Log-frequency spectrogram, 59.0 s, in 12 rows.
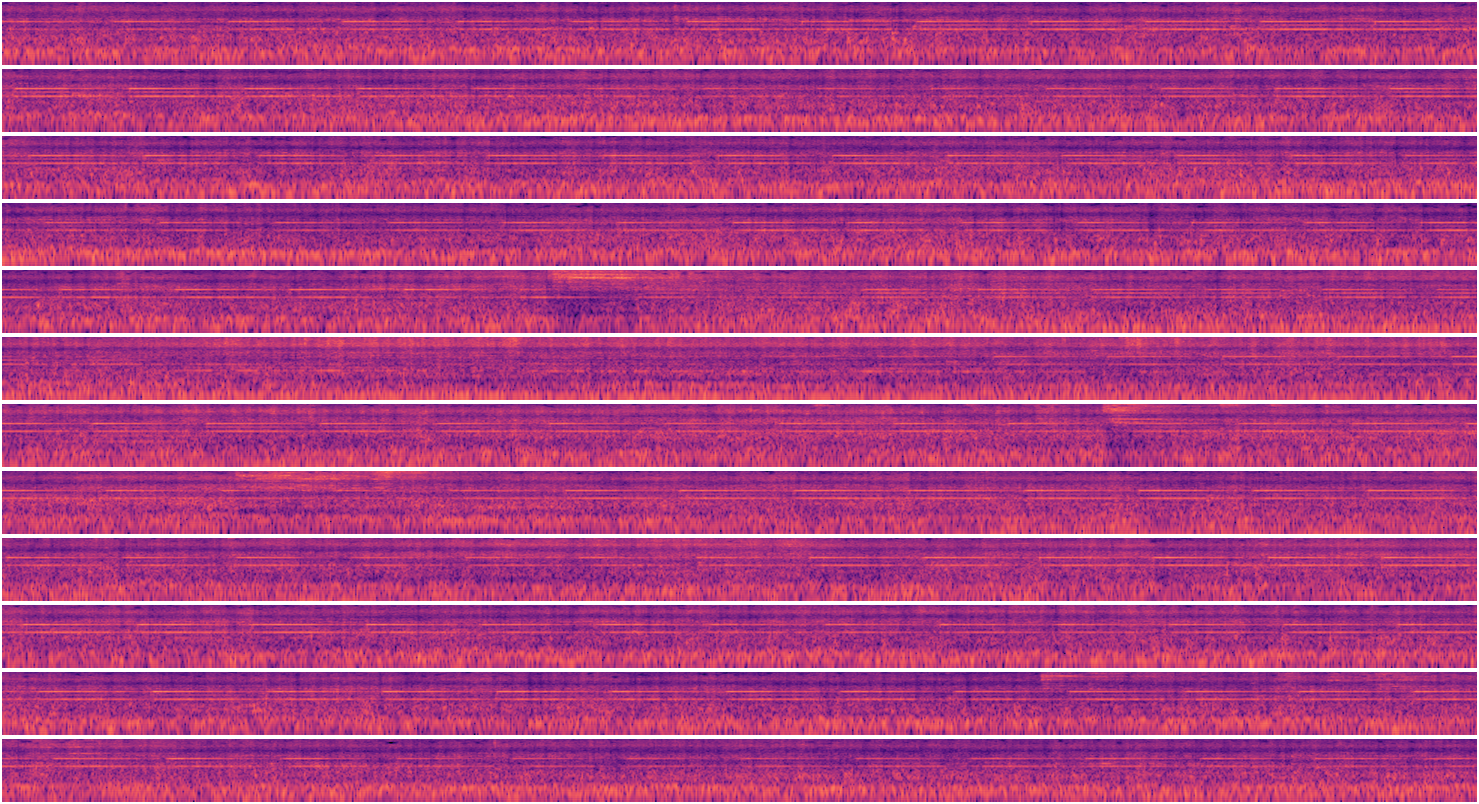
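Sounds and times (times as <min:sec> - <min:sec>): crossing warning bell: 0:00.0 - 0:59.0
diesel locomotive engine hum: 0:00.0 - 0:59.0
train wheels rolling on rails: 0:00.0 - 0:59.0.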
